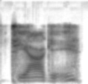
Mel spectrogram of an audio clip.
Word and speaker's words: Thiagi: His name is Tyagi. That's spelled Thiagi.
